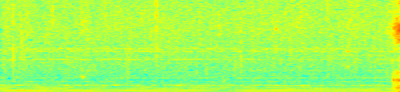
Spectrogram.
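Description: Soft ambient music of steady held tones, layered with the sound of falling rain.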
